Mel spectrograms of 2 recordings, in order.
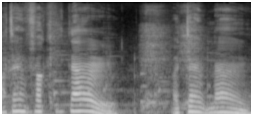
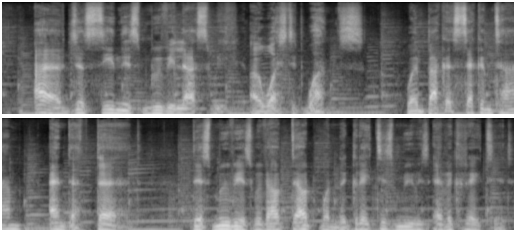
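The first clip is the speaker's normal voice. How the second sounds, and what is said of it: Put-on mid-European accent. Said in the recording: “I'm going to stick to the mid-European accent”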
